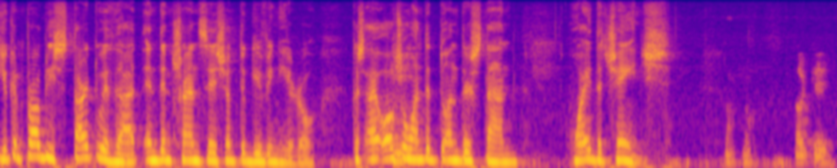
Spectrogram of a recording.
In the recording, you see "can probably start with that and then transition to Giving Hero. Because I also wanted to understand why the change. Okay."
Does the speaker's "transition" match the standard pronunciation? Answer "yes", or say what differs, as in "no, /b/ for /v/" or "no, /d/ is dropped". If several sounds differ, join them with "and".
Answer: no, /s/ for /z/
